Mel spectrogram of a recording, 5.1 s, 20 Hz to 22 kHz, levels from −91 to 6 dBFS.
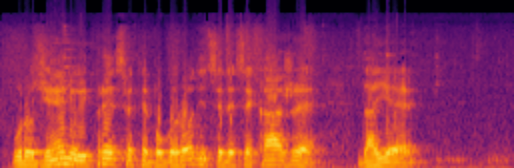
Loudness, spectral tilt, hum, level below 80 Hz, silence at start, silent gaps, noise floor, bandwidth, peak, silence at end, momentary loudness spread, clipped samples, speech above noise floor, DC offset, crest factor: -9 LUFS; -6.5 dB/octave; none; -36 dBFS; 0.1 s; none; -34 dBFS; 14 kHz; 0 dBFS; 0.55 s; 8 LU; 3%; 26 dB; 0.8%; 10 dB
